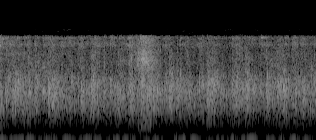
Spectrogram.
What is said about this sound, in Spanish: Dale un aplauso a la gloria de Dios.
